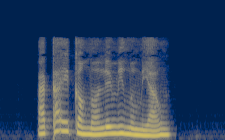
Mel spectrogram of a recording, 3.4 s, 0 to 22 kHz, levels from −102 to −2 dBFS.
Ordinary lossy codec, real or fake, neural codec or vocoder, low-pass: MP3, 48 kbps; fake; codec, 16 kHz, 0.5 kbps, FunCodec, trained on LibriTTS, 25 frames a second; 7.2 kHz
